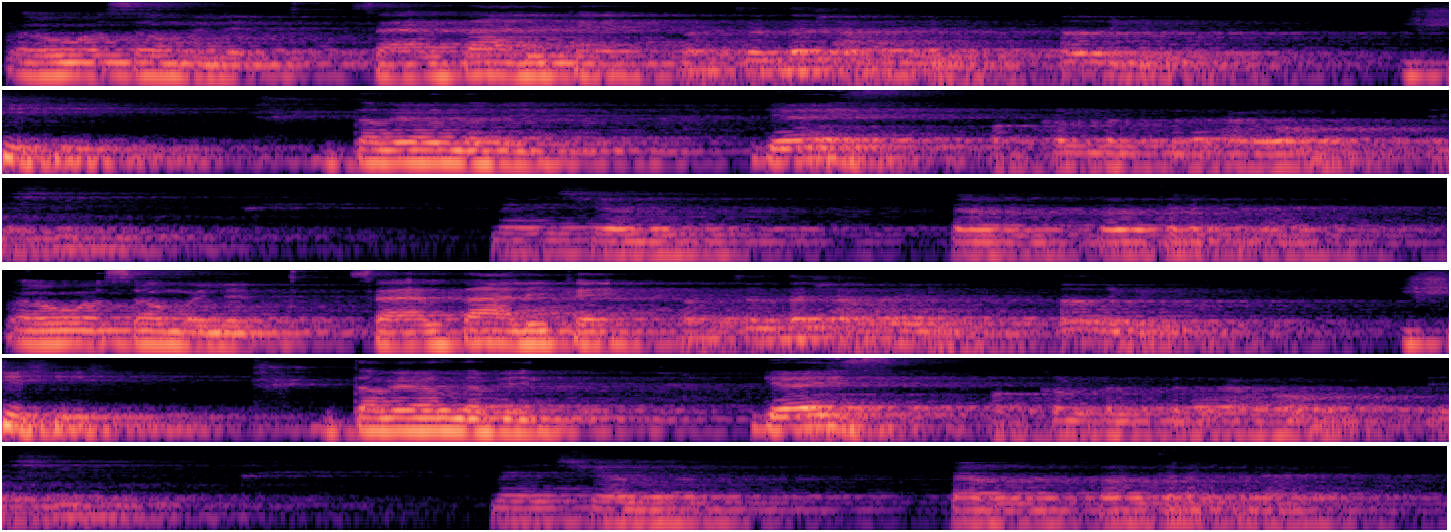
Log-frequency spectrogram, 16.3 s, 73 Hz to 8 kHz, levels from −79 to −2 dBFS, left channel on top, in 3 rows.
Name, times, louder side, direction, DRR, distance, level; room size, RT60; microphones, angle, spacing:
voice 1, 0.0-1.1 1.4-2.3 5.2-6.0 6.4-7.5 8.2-8.8, right 3 dB, 55° right, 5 dB, 0.5 m, -26 dB
voice 2, 2.5-3.7 4.0-4.5 7.9-8.0 8.4-8.6 9.1-10.4 10.8-11.2 12.7-13.4 14.4-15.7, left 1 dB, 30° right, -4 dB, 1.5 m, -32 dB
11.5 x 4.3 x 6.4 m, 2.8 s
head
